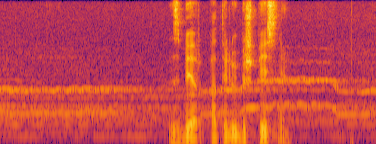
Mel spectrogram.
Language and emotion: Russian, neutral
